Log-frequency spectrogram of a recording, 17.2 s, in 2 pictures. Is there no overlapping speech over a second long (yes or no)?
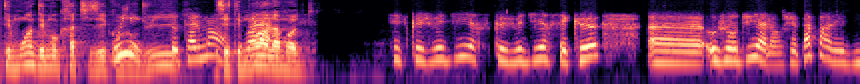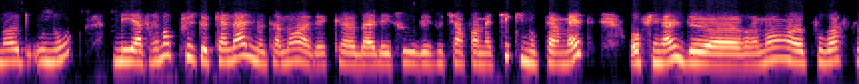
no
